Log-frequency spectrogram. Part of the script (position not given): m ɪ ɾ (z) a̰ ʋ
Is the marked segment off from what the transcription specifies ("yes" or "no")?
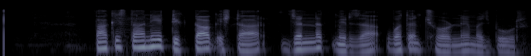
no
